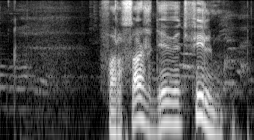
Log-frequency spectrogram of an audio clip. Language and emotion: Russian, positive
